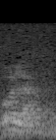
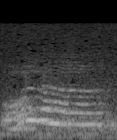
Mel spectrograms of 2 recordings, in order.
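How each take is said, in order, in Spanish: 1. El tono se mantiene bastante plano y sencillo. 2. El tono sube y baja mucho, con vocales exageradas. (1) "no le dices hola" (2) "marcar más la diferencia de frecuencia entre I y A"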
